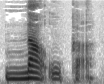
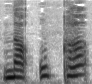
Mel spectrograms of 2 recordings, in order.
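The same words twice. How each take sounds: First: Nauka stressed on the first syllable, NA-u-ka; wrong Polish stress. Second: Nauka stressed on the U, na-U-ka; correct Polish stress. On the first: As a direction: put the error stress on NA in nauka. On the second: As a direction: say nauka with the accent on U. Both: Shown as a demonstration. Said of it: "nie nauka".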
